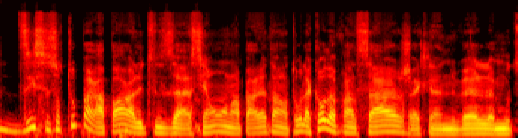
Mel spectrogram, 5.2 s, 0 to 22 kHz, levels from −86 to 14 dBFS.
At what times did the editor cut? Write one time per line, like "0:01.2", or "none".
0:04.1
